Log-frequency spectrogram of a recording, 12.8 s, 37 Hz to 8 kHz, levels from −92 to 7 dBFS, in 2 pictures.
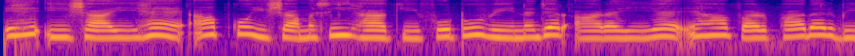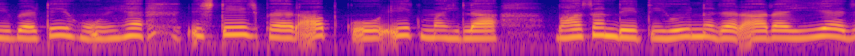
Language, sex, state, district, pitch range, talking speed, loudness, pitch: Hindi, female, Uttar Pradesh, Deoria, 215-270 Hz, 150 wpm, -20 LUFS, 235 Hz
